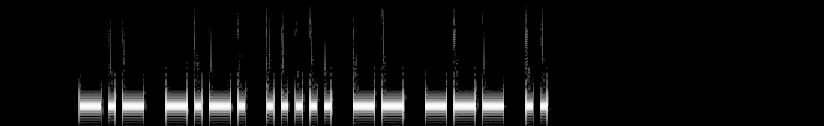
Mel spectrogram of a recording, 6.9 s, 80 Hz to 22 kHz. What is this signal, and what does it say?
Morse code, heard as a keyed tone, about 21 wpm, 700 Hz. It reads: KC5MOI
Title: USA Call Signs - 6 Characters - Repeated 3x - 20wpm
